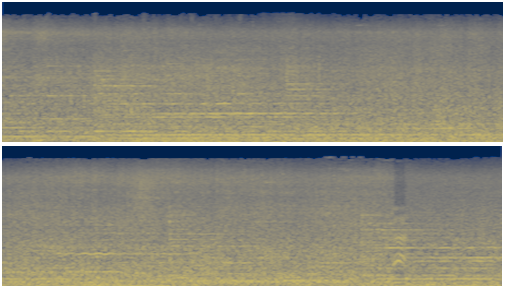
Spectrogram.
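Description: Road traffic noise and wind rushing over the microphone of a camera riding along a busy road, with a steady hum from passing engines.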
